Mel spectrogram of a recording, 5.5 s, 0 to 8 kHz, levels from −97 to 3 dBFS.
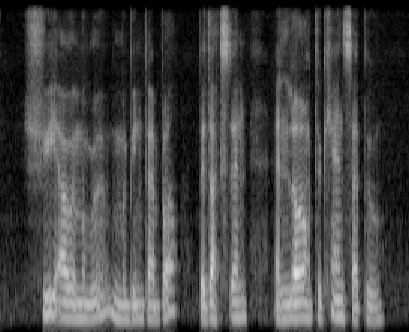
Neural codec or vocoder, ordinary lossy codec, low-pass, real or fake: codec, 24 kHz, 0.9 kbps, WavTokenizer, small release; none; 7.2 kHz; fake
